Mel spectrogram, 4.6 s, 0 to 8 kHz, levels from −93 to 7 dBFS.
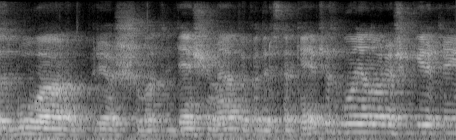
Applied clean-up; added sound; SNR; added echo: none; Bird; 20 dB; reverberation time 0.9 s.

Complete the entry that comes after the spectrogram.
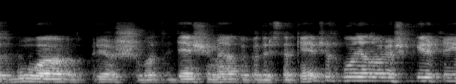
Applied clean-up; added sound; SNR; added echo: neural mask model DeepFilterNet 3.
